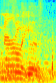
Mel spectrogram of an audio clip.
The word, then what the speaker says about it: Nwerle: It's spelled N-W-E-R-L-E. It's pronounced Nurley. Nwerley. Nurley. Nurley. So Just the rolls off the tongue. W is silent.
